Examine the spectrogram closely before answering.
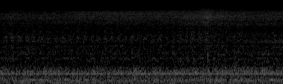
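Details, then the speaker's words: Akai GX-650D reel-to-reel deck on rewind and fast forward: quiet, even whirring with a faint steady hum, no scraping or dragging, then a soft clunk at the stop. Normal fast wind. "I'm going to show it to you rewinding, forward fasting, everything like that here right now. So it plays very well."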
